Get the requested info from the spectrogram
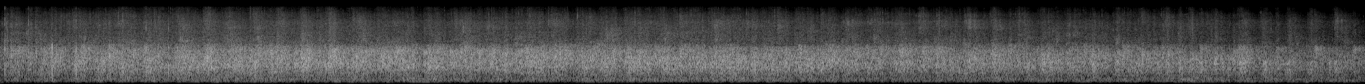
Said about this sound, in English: Y'all quit clapping. You're cutting in on my time. Just kidding.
